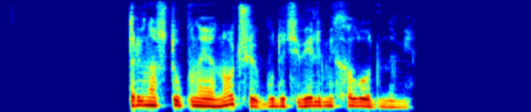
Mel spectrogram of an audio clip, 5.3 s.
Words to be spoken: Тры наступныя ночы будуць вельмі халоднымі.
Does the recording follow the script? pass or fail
pass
